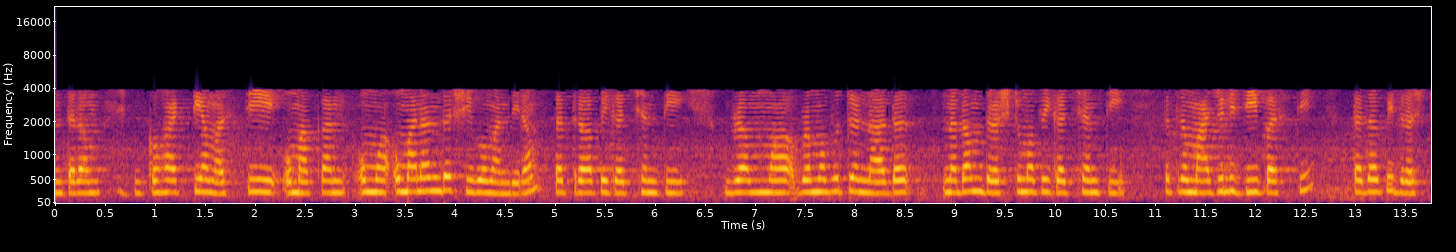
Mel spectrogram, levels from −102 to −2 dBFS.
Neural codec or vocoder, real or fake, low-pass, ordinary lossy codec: none; real; 7.2 kHz; AAC, 16 kbps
